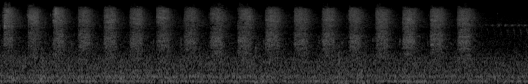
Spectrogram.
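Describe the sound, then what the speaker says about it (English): Facial toner mist of rose water, aloe and witch hazel sprayed onto the face, a rapid series of about fifteen short, close, breathy hissing puffs in a steady rhythm with no talking. "You just spray it all over your face."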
